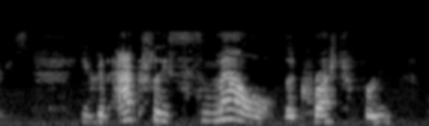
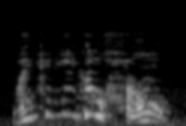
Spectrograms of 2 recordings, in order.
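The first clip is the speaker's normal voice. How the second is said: pleading question; 12 semitones higher than usual. Acted. Narrator pleads to grandma.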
